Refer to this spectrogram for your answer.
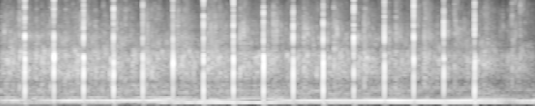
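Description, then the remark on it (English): A church audience claps in unison in praise of the Lord, a steady beat of sharp, evenly spaced hand claps, about three per second, over a sustained low organ-like drone. No voices are heard. “One more time, give the Lord a hand clap of praise with me.”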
